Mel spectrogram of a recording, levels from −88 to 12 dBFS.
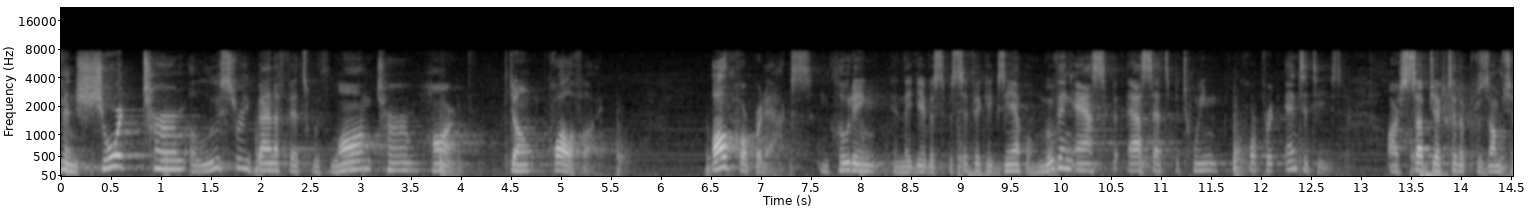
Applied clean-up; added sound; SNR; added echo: none; Walk, footsteps; 16 dB; none.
